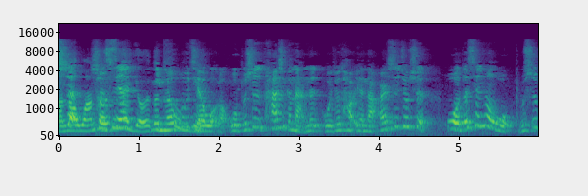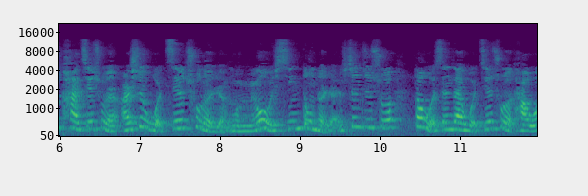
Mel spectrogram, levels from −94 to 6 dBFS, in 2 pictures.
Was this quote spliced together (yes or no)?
yes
